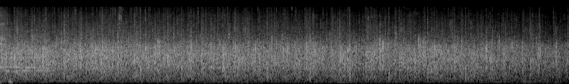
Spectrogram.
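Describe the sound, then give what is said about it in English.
A crowd at Life Church applauds steadily to thank God for Pastor Craig and Amy Groeschel and the church team, a dense, bright wash of many hands clapping at once that holds at an even loudness for several seconds without pause. “Would you clap your hands and thank God for Pastor Craig and Amy Groeschel and the team here at Life Church?”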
